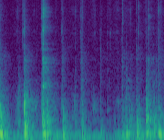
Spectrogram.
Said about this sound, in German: Und zum Abhören ist ein Kopfhörer sinnvoll, das Ganze nehme ich hier binaural mit dem Sennheiser Ambio Smart Headset auf. Das Keyboard ist ausgeschaltet und ich spiele hier einfach mal so auf der Tastatur herum.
